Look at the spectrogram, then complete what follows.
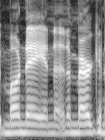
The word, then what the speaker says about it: Monet: And I'm like, Monet, right? This is a French artist. We also say Monet. We're trying to, or you know, we're trying to say it the way they would say it.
